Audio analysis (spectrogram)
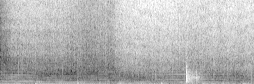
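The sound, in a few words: sautéing soya granules with spices in a pan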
